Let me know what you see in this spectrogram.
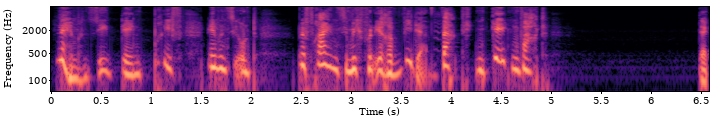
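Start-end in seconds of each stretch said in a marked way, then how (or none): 0.0-5.0 tragic heroine sorrow; high, trembling voice of despair. A narrator's reading. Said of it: "mit bebender Stimme sprach".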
